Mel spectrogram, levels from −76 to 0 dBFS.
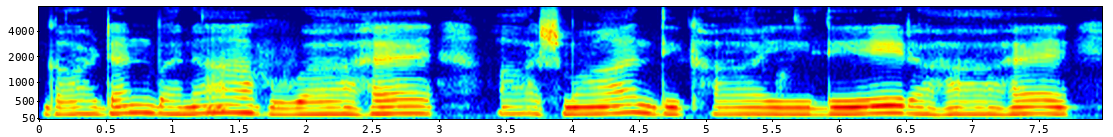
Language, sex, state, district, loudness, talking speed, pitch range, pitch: Hindi, female, Jharkhand, Ranchi, -15 LUFS, 70 wpm, 160-175 Hz, 165 Hz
